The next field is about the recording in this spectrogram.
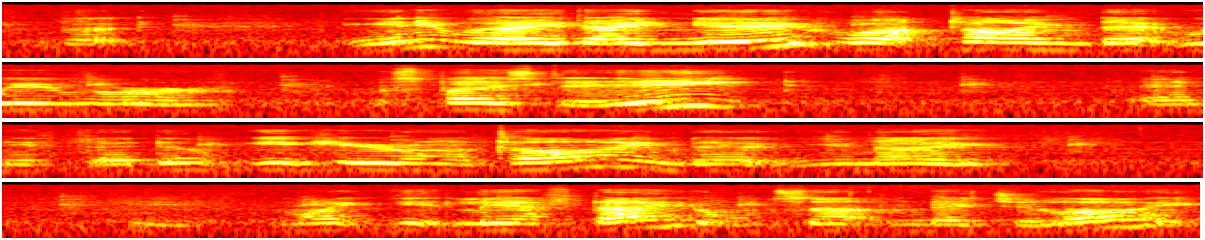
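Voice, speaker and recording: A woman speaks fairly slowly in a Southern US accent, her pitch fairly high with ordinary variation. Her loudness swings widely, over light background noise. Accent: rural Southern American. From coastal North Carolina. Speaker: dialect study interviewee. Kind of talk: interview answer. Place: home room. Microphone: camera far.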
